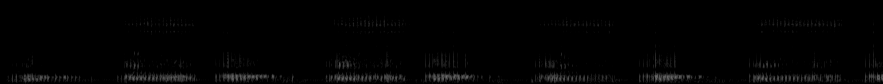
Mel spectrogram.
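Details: British Shorthair cat purring indoors, a steady rumbling purr in alternating long inhale and exhale phrases, roughly one per second, each about half to one second long, with a low hum running underneath.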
